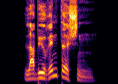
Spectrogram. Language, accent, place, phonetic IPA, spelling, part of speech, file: German, Germany, Berlin, [labyˈʁɪntɪʃn̩], labyrinthischen, adjective, De-labyrinthischen.ogg
- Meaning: inflection of labyrinthisch: 1. strong genitive masculine/neuter singular 2. weak/mixed genitive/dative all-gender singular 3. strong/weak/mixed accusative masculine singular 4. strong dative plural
